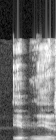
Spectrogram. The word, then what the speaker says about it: pnea: It's spelled this kind of the same way, P-N. You have that P-N there, so it's that odd spelling. So it's actually ipnea, so you might have heard of dyspnea or hyperpnea.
